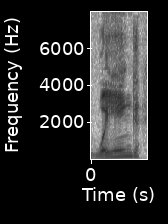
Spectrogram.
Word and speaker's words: Weing: and written by Drew weighing and I guess we're pronouncing that last name correctly it's w-e-i-n-g and in fact you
